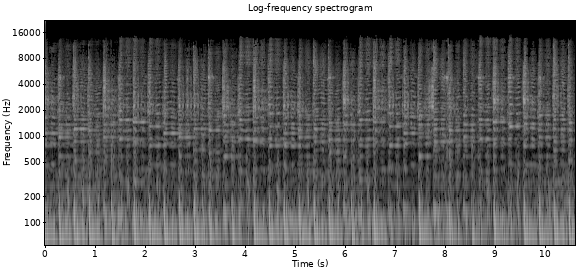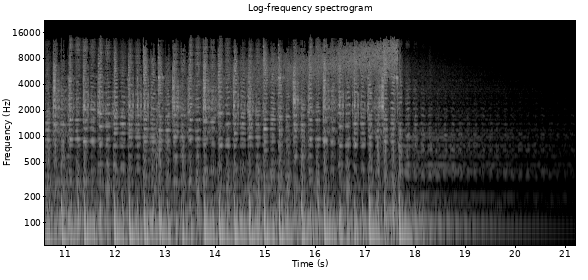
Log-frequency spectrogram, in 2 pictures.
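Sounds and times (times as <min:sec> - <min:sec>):
dissonant music without strings or brass: 0:00.0 - 0:20.1.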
